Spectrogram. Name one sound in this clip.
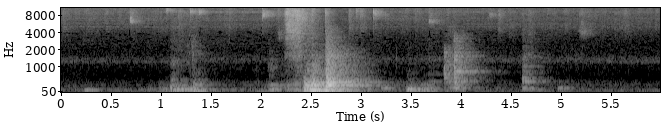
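A kitten's paws thump and scrabble on a hard tub.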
